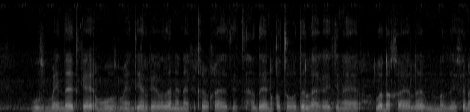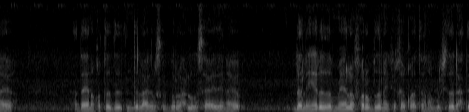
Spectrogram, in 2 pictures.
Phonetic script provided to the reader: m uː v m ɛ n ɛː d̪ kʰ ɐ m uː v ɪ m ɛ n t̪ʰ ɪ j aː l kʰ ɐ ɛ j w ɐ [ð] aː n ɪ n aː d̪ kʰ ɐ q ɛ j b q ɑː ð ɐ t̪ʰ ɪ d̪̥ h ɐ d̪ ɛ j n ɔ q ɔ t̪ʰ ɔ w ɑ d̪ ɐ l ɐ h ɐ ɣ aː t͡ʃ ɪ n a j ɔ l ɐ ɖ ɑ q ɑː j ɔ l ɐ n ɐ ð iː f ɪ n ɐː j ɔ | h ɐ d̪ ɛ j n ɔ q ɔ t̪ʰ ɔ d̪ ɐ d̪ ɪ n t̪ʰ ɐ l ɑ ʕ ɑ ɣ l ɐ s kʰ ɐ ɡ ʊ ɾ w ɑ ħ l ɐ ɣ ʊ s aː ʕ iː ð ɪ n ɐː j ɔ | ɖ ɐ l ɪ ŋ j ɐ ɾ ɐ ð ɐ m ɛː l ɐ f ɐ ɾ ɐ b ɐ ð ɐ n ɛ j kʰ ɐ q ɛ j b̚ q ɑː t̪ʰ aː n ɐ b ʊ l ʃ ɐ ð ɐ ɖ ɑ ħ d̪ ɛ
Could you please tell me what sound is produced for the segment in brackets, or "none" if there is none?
ð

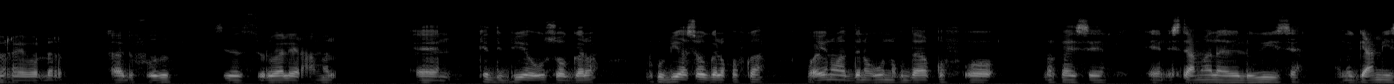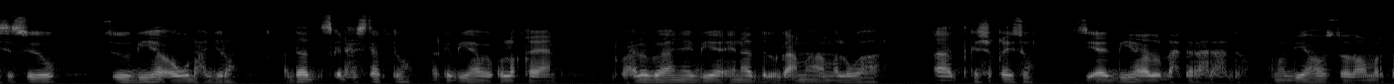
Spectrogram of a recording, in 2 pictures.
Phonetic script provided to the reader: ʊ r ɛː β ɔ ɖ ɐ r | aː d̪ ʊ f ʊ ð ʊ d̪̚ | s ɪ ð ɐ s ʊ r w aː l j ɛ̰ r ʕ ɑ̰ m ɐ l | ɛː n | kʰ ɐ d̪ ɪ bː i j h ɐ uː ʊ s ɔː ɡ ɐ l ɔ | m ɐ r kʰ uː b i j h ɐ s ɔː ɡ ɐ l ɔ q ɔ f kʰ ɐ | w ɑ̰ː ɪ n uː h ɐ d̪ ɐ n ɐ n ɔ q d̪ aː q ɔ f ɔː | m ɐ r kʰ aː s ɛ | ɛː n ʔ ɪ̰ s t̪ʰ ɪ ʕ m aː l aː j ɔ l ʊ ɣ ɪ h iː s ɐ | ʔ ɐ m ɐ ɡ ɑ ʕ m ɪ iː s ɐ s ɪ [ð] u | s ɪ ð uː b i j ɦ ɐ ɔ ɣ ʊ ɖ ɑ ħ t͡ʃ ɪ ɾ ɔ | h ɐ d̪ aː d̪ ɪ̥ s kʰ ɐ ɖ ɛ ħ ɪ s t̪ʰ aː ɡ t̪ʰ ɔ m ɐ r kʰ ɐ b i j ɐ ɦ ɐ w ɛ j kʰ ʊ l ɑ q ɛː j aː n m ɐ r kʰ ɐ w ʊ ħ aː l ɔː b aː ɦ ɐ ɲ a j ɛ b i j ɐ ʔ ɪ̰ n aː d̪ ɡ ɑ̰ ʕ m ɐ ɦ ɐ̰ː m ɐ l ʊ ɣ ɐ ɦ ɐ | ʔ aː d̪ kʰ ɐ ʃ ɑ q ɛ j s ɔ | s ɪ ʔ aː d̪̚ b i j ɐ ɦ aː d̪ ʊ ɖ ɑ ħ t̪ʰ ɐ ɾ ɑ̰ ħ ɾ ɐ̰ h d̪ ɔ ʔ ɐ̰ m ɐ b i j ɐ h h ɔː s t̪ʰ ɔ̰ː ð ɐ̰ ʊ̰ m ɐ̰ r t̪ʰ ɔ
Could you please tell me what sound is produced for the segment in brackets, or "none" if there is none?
ð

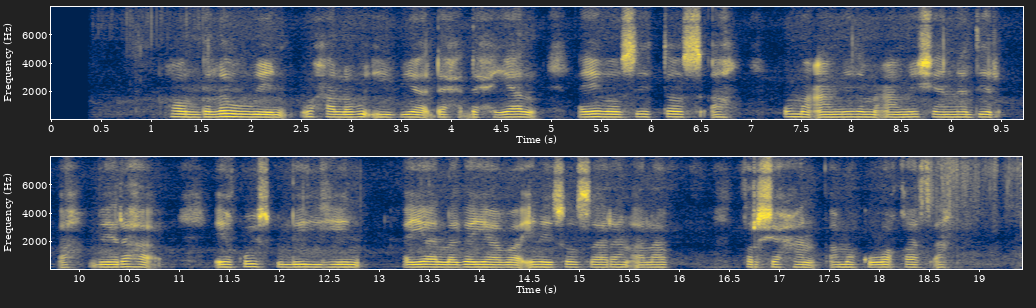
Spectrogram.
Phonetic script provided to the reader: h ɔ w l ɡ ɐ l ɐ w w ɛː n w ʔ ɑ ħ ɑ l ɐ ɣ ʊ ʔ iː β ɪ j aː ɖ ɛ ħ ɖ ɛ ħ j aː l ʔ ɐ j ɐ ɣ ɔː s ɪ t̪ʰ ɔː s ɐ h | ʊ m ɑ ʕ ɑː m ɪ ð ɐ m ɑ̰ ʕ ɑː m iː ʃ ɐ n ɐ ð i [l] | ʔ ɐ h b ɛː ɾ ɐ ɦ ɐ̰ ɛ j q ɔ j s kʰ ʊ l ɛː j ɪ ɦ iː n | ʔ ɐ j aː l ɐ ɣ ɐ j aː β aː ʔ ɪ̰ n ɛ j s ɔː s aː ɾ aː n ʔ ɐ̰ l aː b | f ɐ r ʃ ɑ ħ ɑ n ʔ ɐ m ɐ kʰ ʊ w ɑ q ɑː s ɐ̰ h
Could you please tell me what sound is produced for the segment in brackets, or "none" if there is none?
r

